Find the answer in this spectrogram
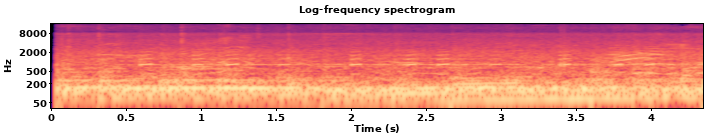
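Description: Busy street ambience: a steady low rumble of vehicle engines, with indistinct voices of people around.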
